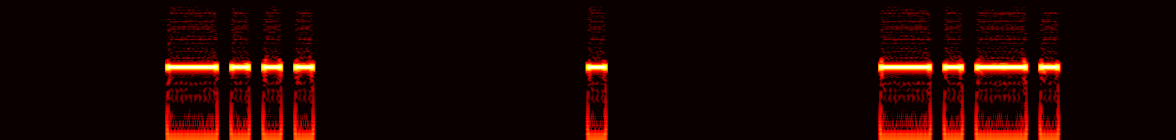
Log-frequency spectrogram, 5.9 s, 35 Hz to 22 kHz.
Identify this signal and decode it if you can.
Morse code, heard as a keyed tone, about 15 wpm, spaced as for 5 wpm, 1000 Hz. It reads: BEC
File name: qotdfiles / 5wpm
